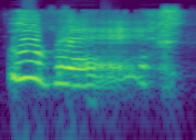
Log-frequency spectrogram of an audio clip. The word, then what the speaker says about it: ube: you're apparently pronouncing it right though. Woo! Ube!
